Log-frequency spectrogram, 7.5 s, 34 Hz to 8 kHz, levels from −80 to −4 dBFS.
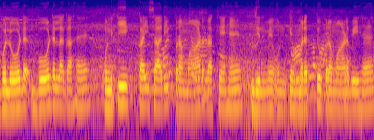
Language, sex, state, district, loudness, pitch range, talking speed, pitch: Hindi, male, Madhya Pradesh, Katni, -15 LUFS, 115-125 Hz, 135 wpm, 120 Hz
